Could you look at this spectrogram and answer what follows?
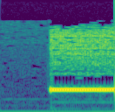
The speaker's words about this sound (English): Okay, that is a phone ringing. Let's take a good listen to that. All that noise is the BAI connection. And that's what's basically known as static on the line, as an electronic ring. Also known as ESS, electronic switching system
